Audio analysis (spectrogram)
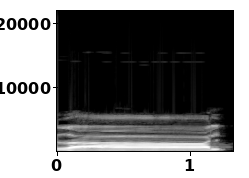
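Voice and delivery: जाल stretched very long and even; teacher modelling long जाल; drawn-out recitation. Shown as a demonstration. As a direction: hold जाल for three seconds. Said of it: "repeat कीजिए तीन मरतबा".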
